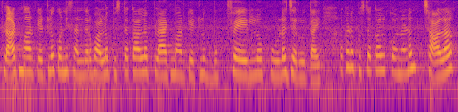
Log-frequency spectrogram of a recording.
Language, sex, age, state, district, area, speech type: Telugu, female, 18-30, Telangana, Nagarkurnool, urban, spontaneous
